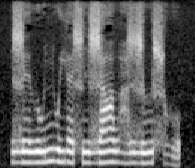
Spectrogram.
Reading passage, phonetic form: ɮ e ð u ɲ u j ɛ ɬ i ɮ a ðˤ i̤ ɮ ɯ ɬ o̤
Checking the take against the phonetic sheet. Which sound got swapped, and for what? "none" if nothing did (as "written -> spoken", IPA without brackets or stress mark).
none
